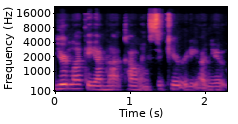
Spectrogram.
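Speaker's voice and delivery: angry, furious tone. Retelling what she told the doctor while furious: imitating her own furious words. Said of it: "I was furious".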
